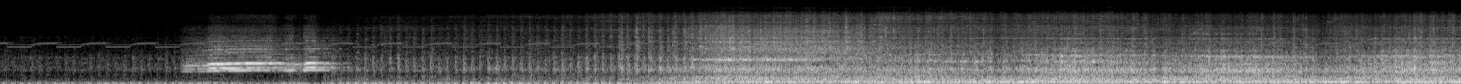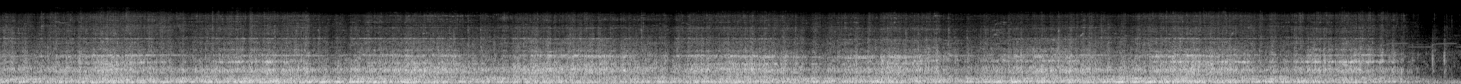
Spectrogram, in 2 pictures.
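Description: A level crossing's warbling alarm sounds while a Romney, Hythe & Dymchurch Railway miniature train gives two short warning blasts about two seconds in. The train then rumbles and clatters over the crossing for about twenty seconds, stopping abruptly near the end.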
